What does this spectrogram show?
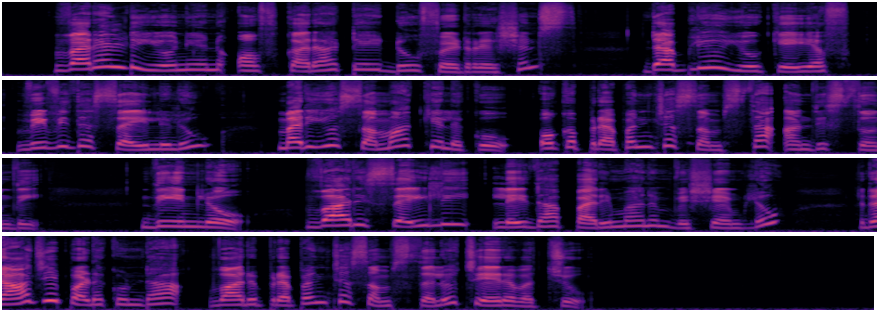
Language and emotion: Telugu, neutral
